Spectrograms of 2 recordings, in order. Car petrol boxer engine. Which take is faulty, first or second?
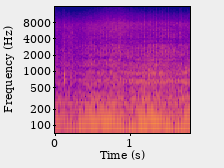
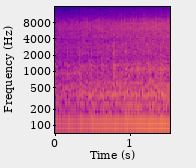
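second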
